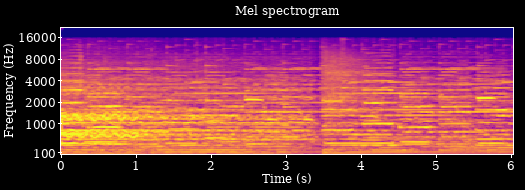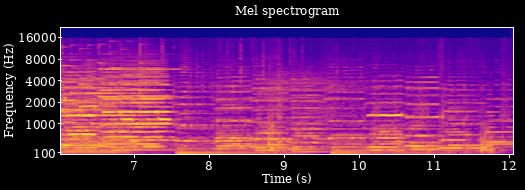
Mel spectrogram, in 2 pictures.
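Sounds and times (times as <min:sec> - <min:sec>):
orchestra loud held chord: 0:00.0 - 0:07.5
sustained string chords: 0:00.0 - 0:11.5.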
